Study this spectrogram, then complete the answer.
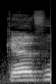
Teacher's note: Sebab huruf yang sebelum tu yang hidup iaitu huruf fa tu baris di depan, maka kita muncunglah kafur. Tapi ka tak muncung. Ka baca ka. Nipis ka. Yang tebal adalah fur itu tuan-tuan.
